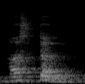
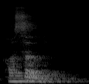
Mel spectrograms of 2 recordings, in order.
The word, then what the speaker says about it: hustle: HUSTLE, हॉस्टल। क्या चीज? हॉस्टल नहीं, इट्स अ हसल।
